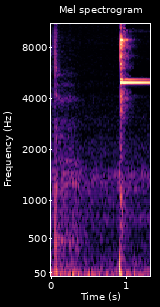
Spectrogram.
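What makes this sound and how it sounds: A 40% silver half dollar coin is pinged once, giving a sharp strike followed by a clear, very high-pitched ring with a second tone that sustains to the end. Its ring is higher in pitch than that of a 90% silver coin.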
